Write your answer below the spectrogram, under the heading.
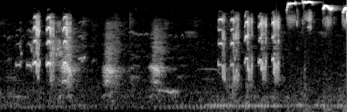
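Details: A squirrel's clipped, harmonic chatter notes come in quick groups of three to six, with a couple of softer, lower calls in between and thin, high, drawn-out squeaks at the end.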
